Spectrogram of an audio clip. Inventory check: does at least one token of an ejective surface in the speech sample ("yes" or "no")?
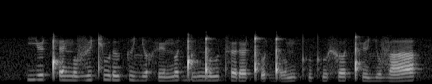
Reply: yes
